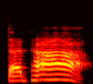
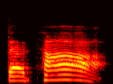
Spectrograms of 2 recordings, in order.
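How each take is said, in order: The two takes are said the same way.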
